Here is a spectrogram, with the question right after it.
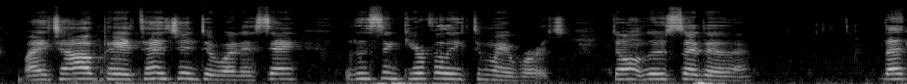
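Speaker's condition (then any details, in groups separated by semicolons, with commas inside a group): Multiple sclerosis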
